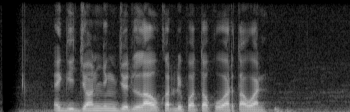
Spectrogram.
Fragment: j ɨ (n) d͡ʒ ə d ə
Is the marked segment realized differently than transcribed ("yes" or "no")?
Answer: yes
